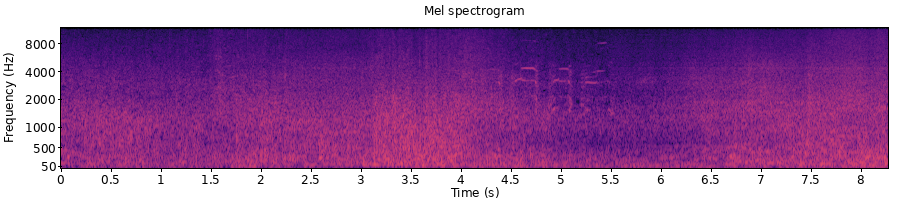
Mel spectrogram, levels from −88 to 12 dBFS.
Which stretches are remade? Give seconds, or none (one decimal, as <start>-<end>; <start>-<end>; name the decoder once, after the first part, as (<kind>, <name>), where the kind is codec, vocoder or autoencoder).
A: 2.3-3.1 (autoencoder, DAC-VAE); 5.5-8.3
